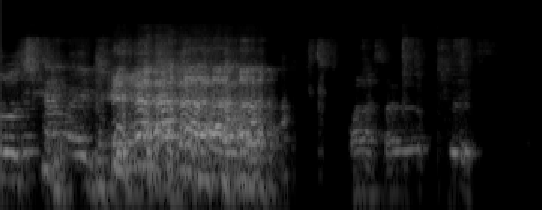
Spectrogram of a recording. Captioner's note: laughter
